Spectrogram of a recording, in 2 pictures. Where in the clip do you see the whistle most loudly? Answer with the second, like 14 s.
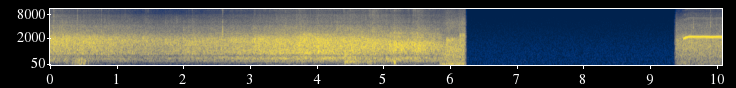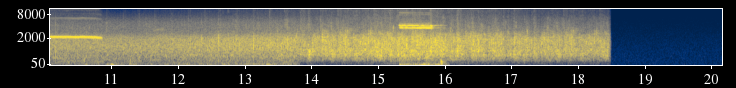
16 s.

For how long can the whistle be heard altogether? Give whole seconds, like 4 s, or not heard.
3 s.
